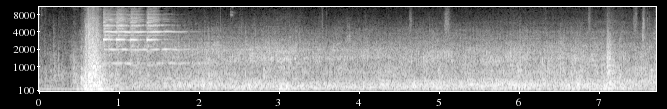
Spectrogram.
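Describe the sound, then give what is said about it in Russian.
A Pacific Electric public transport streetcar rolls past: a sudden sharp metallic burst with a brief ringing tone, then a steady, loud rumbling clatter of wheels that carries on to the end. “Общественный транспорт, компания Pacific Electric.”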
